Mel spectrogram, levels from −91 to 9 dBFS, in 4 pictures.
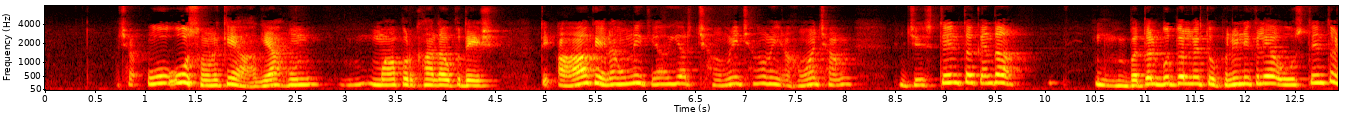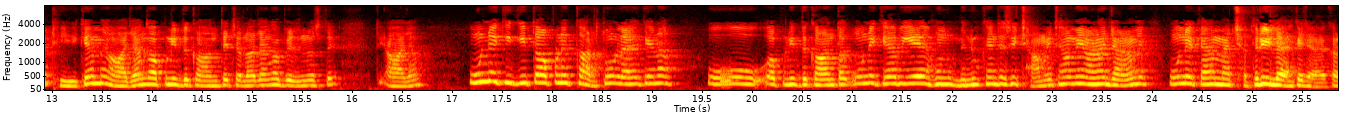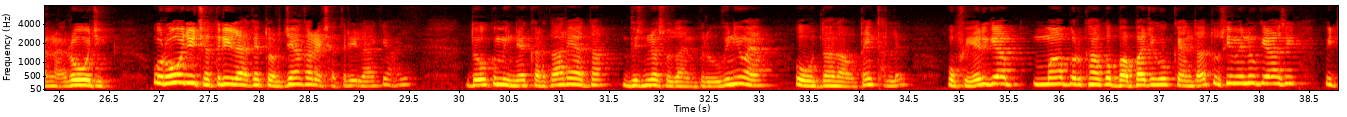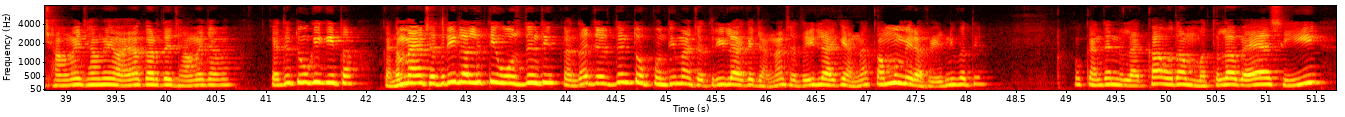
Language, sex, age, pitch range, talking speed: Punjabi, male, 30-49, 190-245 Hz, 115 wpm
